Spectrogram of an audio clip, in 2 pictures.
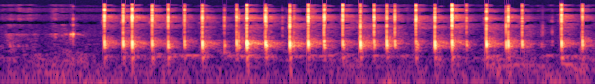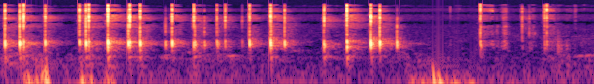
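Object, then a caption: Small plastic cosmetic jar. Long manicured nails tap and scratch the side and flat bottom of a small, hollow white plastic skincare jar with a dark grey screw lid. The result is a fast run of dozens of crisp, bright clicking taps, broken by a few short pauses and occasional soft low thumps.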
